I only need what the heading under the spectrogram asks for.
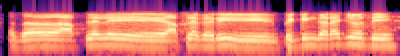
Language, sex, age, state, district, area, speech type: Marathi, male, 18-30, Maharashtra, Nagpur, rural, conversation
